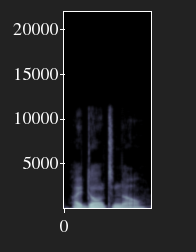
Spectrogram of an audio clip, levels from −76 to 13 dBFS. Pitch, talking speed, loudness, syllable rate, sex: 140 Hz, 205 wpm, -16 LUFS, 4.4 syllables/s, male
